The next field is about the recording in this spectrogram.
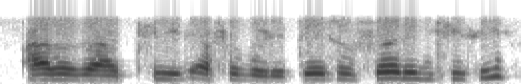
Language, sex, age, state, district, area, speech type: Kashmiri, male, 30-45, Jammu and Kashmir, Bandipora, rural, conversation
